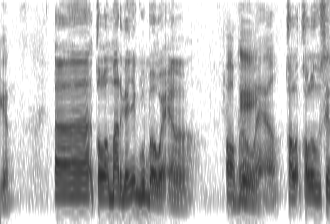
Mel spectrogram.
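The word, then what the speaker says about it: Balwel: Kalau gua balwl sebenarnya tulisannya balw b a l w e l cuman kita ngebacanya jadi l-nya mati gitu. Jadi baw.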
